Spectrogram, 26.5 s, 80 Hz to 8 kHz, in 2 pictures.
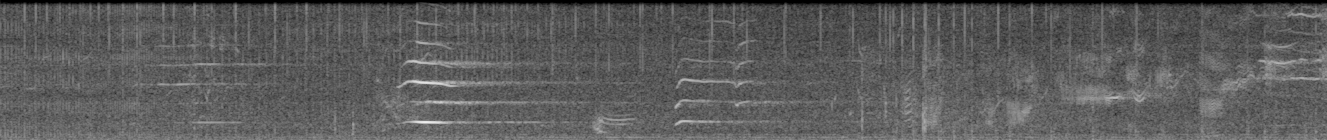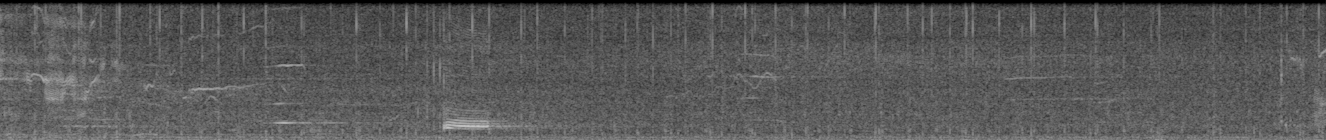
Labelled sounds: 1.6	2.0	killer whale, southern resident, 3.2 to 3.3 kHz
4.0	4.6	killer whale, southern resident, 1.0 to 6.8 kHz
6.0	6.4	killer whale, southern resident, 1.2 to 1.3 kHz
6.7	7.1	killer whale, southern resident, 1.9 to 2.4 kHz
12.5	13.2	killer whale, southern resident, 3.5 to 3.8 kHz
15.1	16.3	killer whale, southern resident, 2.9 to 7.6 kHz
17.7	18.0	killer whale, southern resident, 0.73 to 0.98 kHz

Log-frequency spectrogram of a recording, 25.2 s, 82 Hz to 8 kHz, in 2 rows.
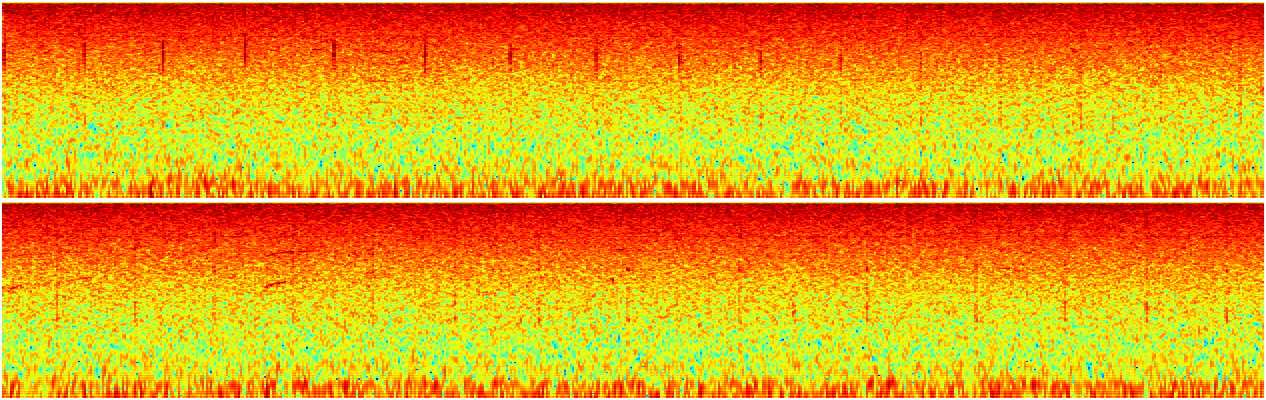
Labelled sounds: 15.3	15.6	killer whale, northern resident, A clan, AA subclan, 2.2 to 2.5 kHz

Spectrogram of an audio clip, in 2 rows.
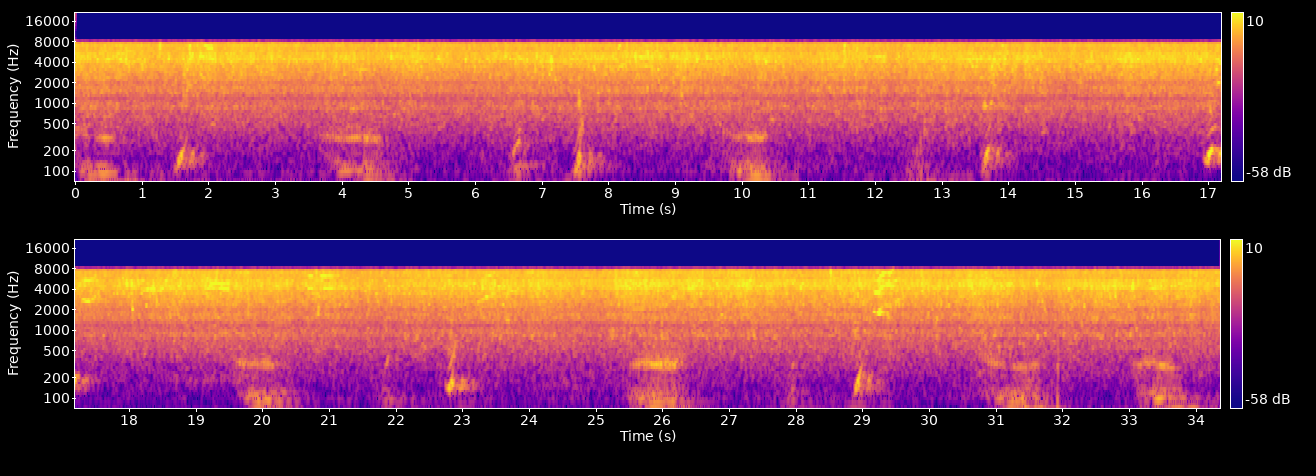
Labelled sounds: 4.2	4.5	Pacific white-sided dolphin, 3.0 to 3.3 kHz
18.2	19.5	Pacific white-sided dolphin, 3.4 to 5.0 kHz
20.9	21.2	Pacific white-sided dolphin, 4.1 to 6.4 kHz
23.7	24.0	Pacific white-sided dolphin, 3.6 to 3.8 kHz
29.2	29.4	humpback whale, 1.7 to 2.0 kHz

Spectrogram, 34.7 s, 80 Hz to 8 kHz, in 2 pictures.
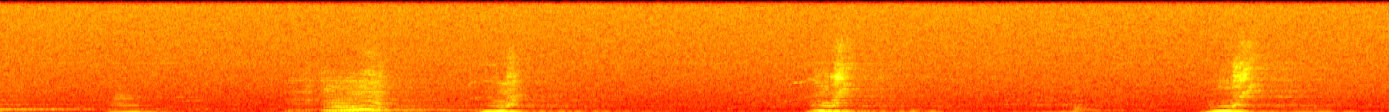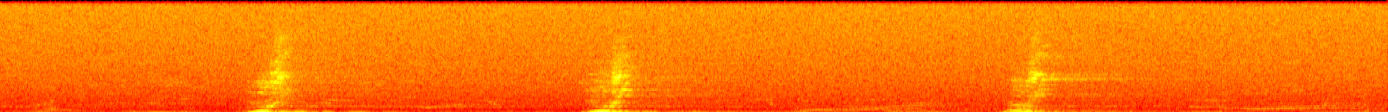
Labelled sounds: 1.4	1.7	humpback whale, 0.99 to 1.4 kHz
9.9	10.6	humpback whale, 2.1 to 2.9 kHz
15.2	15.8	humpback whale, 1.2 to 2.0 kHz
20.6	21.8	humpback whale, 0.90 to 3.0 kHz
25.0	25.3	humpback whale, 2.1 to 2.8 kHz
30.2	30.7	humpback whale, 1.2 to 2.9 kHz

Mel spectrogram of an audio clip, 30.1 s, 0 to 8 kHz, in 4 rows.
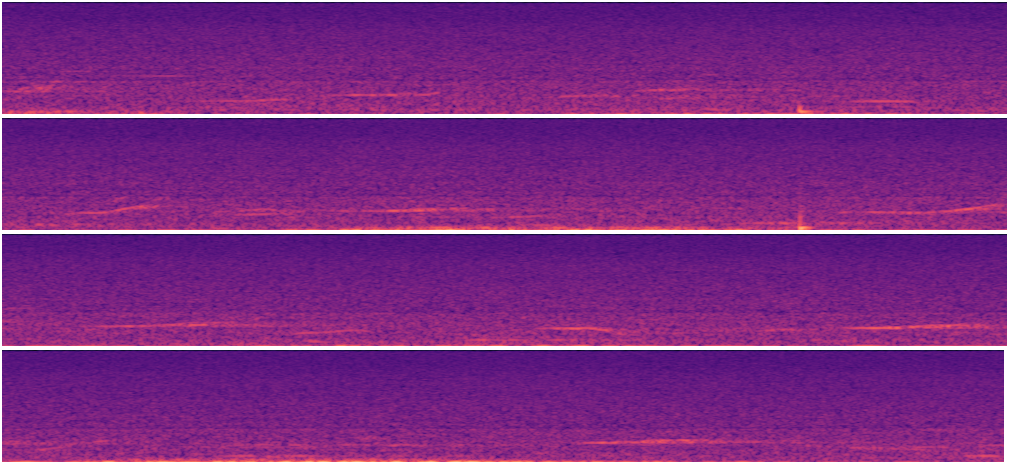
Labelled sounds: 1.0	1.3	humpback whale, 0.93 to 1.1 kHz

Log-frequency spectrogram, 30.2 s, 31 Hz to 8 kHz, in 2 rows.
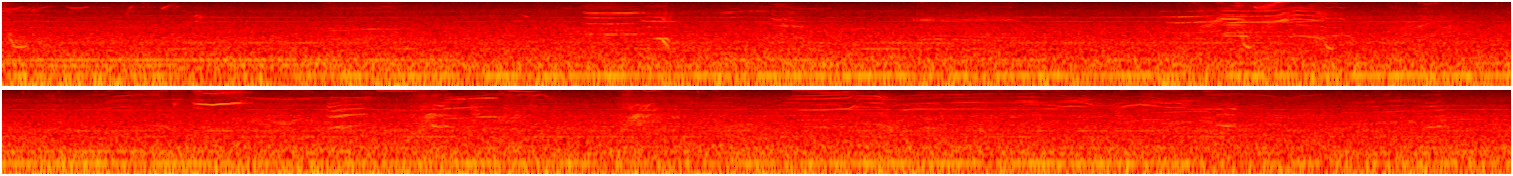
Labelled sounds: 7.1	8.2	killer whale, southern resident, 0.81 to 6.6 kHz
9.0	10.1	killer whale, southern resident, 2.2 to 3.4 kHz

